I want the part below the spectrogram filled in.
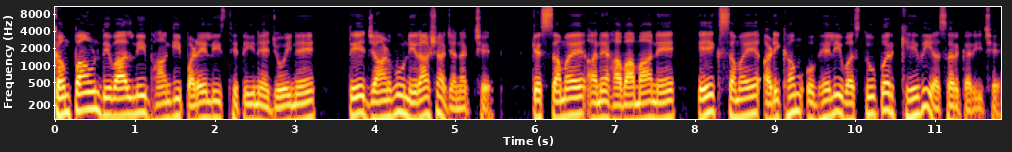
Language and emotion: Gujarati, sad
